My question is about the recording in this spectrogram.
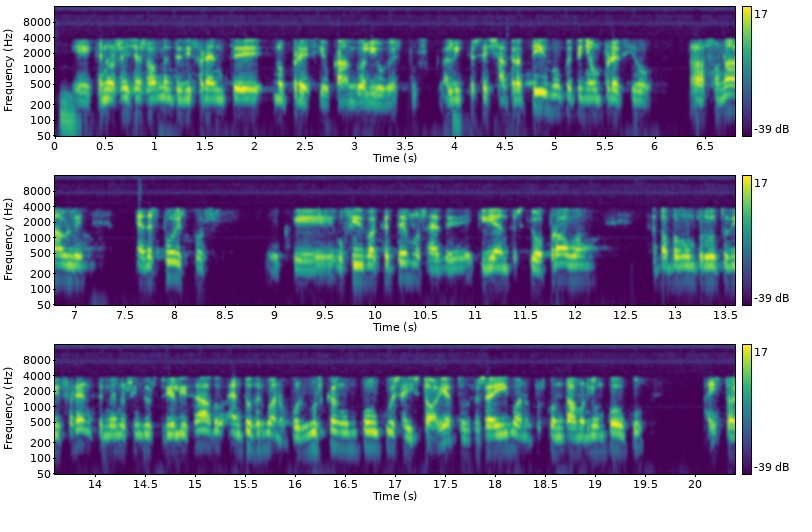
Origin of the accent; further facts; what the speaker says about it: Galicia, Spain; nós somos moi galegos tamén, porque somos do rural galego, non?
